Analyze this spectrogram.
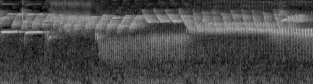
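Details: Belgian canary in strong breeding song aimed at females, varied high trills stepping up and down in pitch with rapid rolling phrases, steady and unbroken.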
